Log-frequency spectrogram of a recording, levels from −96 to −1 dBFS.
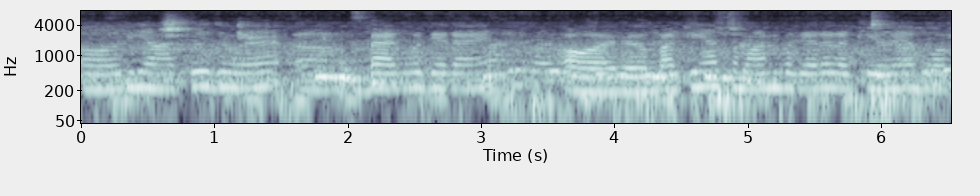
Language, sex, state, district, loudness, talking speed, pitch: Hindi, female, Bihar, Saran, -15 LUFS, 175 wpm, 210 Hz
